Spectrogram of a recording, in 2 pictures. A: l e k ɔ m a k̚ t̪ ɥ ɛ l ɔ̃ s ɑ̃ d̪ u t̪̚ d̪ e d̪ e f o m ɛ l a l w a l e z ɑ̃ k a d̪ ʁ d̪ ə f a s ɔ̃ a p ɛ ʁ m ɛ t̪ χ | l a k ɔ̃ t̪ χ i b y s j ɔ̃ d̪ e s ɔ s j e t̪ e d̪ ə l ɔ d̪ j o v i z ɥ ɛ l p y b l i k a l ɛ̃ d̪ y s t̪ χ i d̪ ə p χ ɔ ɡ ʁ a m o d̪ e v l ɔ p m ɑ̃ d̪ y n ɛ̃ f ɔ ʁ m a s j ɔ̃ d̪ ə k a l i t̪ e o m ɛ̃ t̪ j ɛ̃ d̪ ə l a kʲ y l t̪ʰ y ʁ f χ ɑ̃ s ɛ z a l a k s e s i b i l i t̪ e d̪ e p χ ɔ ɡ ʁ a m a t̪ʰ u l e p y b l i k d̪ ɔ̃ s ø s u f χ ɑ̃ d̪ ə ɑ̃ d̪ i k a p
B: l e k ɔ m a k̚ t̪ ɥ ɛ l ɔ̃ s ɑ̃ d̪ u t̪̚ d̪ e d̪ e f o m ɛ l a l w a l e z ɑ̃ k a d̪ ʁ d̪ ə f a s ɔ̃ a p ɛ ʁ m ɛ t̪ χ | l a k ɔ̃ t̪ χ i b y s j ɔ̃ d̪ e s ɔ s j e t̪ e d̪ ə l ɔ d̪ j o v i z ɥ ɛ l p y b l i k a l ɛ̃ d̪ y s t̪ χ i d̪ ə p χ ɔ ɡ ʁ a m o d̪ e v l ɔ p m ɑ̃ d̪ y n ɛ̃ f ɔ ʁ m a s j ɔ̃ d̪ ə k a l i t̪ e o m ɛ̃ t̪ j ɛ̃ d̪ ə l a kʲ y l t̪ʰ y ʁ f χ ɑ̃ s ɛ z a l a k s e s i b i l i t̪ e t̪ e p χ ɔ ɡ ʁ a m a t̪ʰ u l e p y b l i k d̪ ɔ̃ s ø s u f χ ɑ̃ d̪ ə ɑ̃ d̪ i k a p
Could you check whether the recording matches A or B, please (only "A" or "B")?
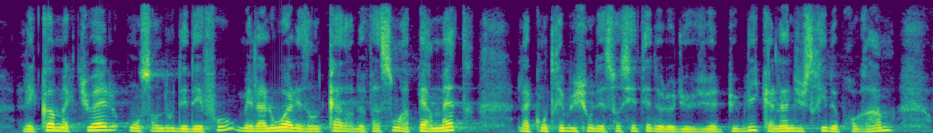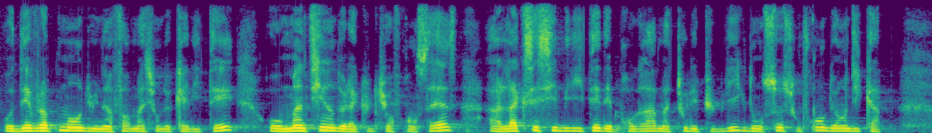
A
